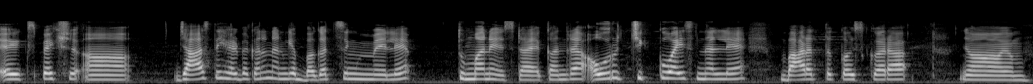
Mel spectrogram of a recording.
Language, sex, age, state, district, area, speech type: Kannada, female, 18-30, Karnataka, Tumkur, rural, spontaneous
